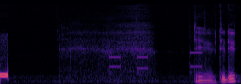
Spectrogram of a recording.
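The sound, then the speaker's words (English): Two short telephone keypad tones beep in quick succession over a hissy line, with brief bits of talking just before and right after. “Now we got the bleeping things.”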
